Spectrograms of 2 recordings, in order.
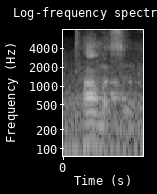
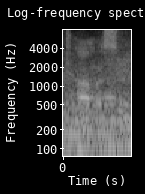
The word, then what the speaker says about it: Thomasson: All right, so quick little four-cylinder pronunciation. Thomasson 16 KT that is Thomasson.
